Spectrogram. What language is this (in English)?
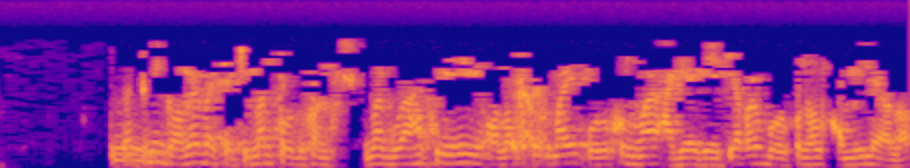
Assamese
